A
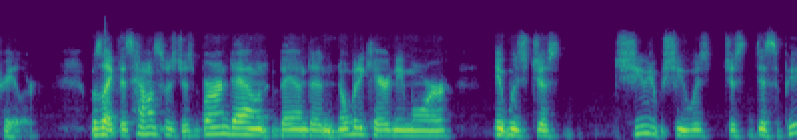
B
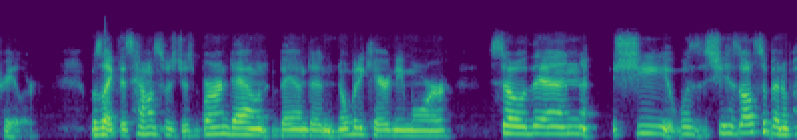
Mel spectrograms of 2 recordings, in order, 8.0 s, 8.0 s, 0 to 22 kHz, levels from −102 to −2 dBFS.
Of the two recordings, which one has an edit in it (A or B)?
B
